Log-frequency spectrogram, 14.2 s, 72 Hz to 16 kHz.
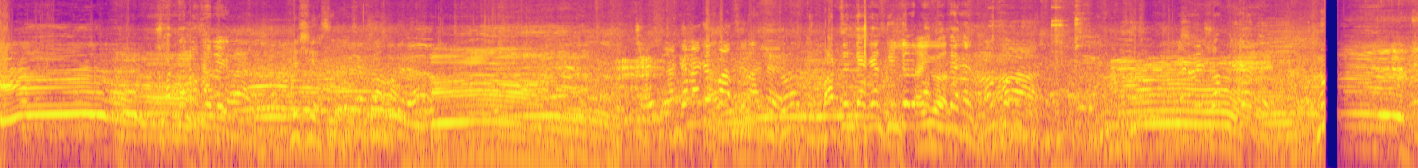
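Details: Crowded cattle market in Comilla, 6 July 2024, with Sahiwal bull calves for sale: repeated moos from several animals overlap, some arching up and down in pitch, mixed with steady human chatter and a brief cut near the end.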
